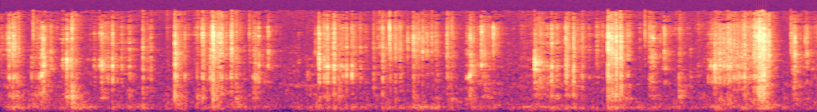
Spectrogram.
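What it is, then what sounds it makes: Dry bar soap being shaved. A solid, dry pink-orange bar soap chunk held in the hand is shaved with a metal blade. It makes a run of crisp, bright, dry scraping and crunching strokes. The strokes come in quick bursts with short pauses between them, and each one dies away almost at once.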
